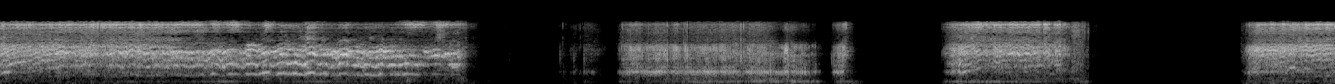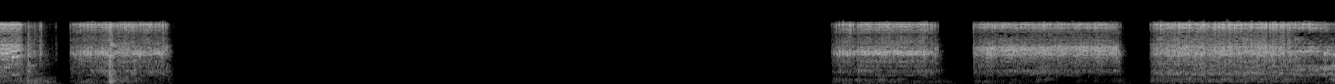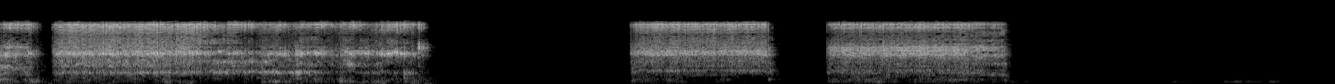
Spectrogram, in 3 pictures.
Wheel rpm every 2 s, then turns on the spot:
100, 110, 30, 10, 30, 30, 50, 10, 0, 0, 10, 40, 70, 90, 100, 30, 20, 20, 10, 0.
4-8 14-16 22-24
